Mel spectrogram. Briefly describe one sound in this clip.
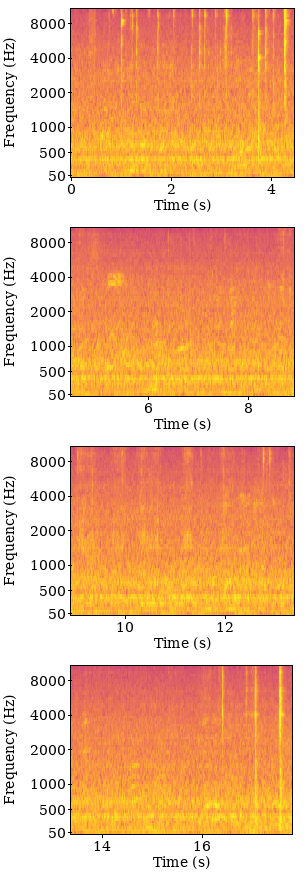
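Metal parts clink and tap as a small engine part is handled.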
